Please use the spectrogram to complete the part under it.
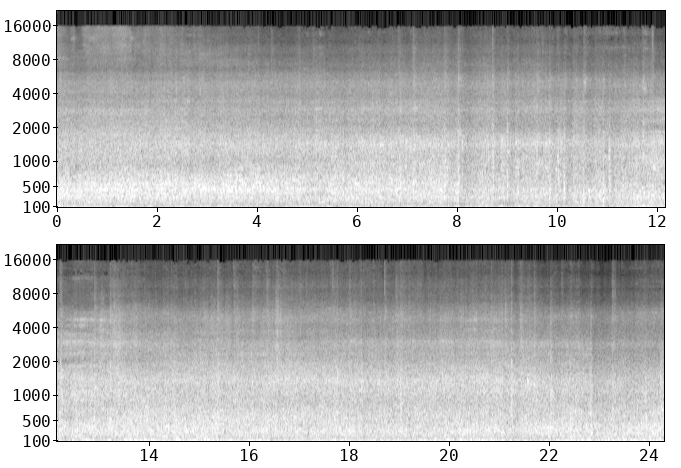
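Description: A train rumbles along the tracks with wheels clattering steadily.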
